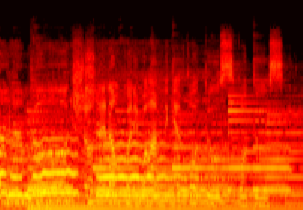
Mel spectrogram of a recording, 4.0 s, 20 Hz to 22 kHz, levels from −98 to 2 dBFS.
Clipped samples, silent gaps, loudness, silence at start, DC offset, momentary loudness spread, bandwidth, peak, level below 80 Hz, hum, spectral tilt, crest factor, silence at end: under 0.1%; none; -30 LUFS; 0 s; under 0.1%; 7 LU; 11.5 kHz; -14 dBFS; -44 dBFS; none; -6 dB/octave; 16 dB; 0 s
